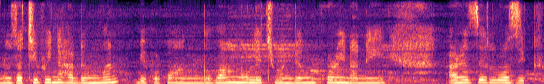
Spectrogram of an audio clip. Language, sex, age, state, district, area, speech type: Bodo, female, 18-30, Assam, Udalguri, rural, spontaneous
